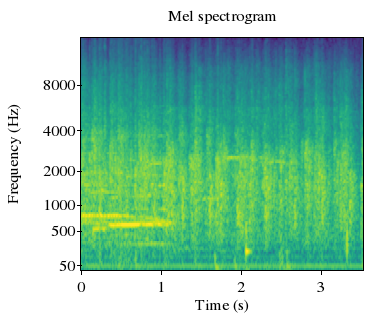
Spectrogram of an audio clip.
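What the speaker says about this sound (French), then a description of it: "Je veux que tu acclames la parole de l'Éternel" Church congregation applauding during a service, a dense burst of many hands clapping that is loudest at first and then thins slightly, with a faint tone and a murmur of voices underneath.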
